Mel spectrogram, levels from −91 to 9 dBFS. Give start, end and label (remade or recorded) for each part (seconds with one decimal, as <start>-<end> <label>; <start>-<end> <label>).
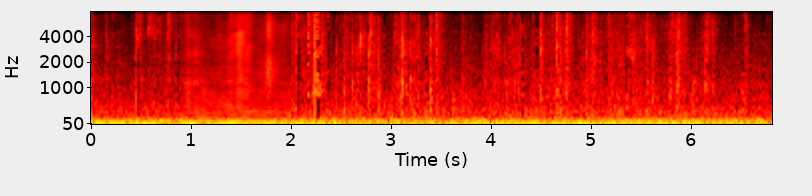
0.0-0.9 recorded; 0.9-2.0 remade; 2.0-6.8 recorded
